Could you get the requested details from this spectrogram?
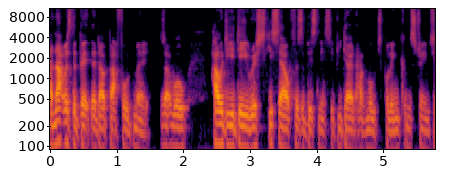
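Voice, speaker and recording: Very fast speech from a fairly low-pitched man with a Midlands accent, fairly even intonation, on a very clean recording with a silent background. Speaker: care home company director. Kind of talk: podcast interview.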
